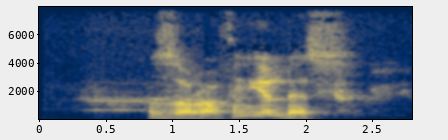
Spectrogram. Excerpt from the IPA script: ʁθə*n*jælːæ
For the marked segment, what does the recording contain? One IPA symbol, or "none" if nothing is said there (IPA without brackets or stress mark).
n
